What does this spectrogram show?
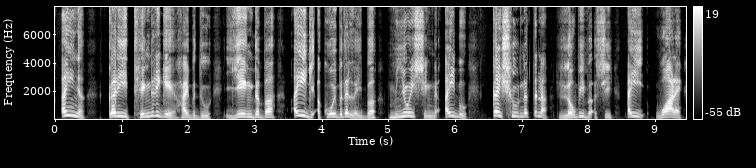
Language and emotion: Manipuri, angry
